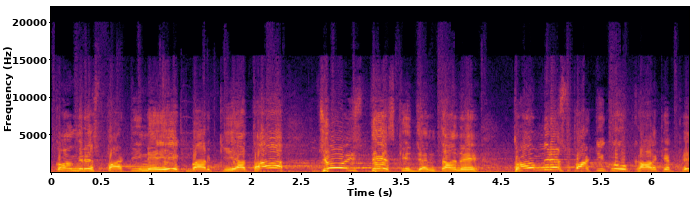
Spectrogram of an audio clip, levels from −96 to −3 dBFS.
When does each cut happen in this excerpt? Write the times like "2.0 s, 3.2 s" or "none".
none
